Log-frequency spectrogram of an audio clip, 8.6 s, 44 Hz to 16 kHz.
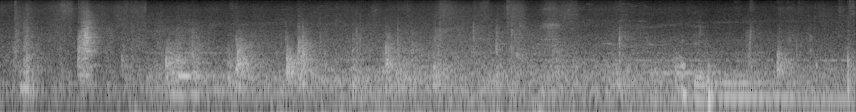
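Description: Steady footsteps of people walking through an echoing building to the 25th floor, each step a sharp, hard-soled tap in a regular rhythm, with faint background murmur and a low hum near the end.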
